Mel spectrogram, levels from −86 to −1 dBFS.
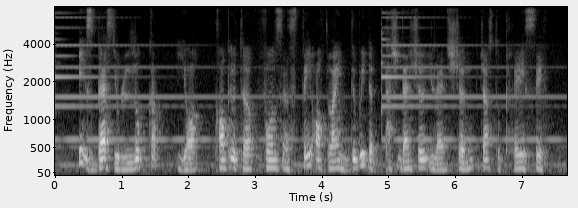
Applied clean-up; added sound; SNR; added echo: none; Percussion; 13 dB; none.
